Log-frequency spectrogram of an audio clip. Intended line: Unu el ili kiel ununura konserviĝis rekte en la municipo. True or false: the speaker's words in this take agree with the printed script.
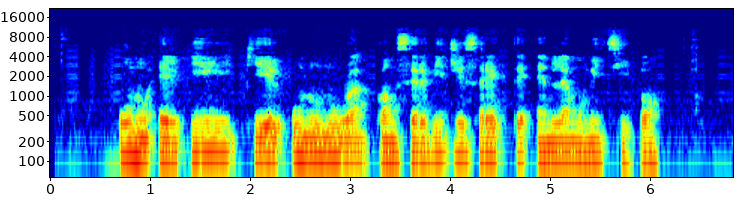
true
